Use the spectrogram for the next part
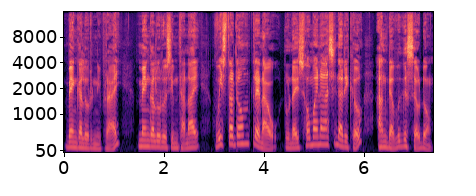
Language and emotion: Bodo, happy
